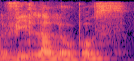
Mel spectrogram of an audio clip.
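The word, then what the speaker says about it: Villa-Lobos: is still an l double l is pronounced like el villalobos okay i mentioned that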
